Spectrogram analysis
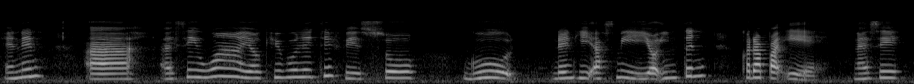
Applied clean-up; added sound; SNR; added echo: none; none; none; none.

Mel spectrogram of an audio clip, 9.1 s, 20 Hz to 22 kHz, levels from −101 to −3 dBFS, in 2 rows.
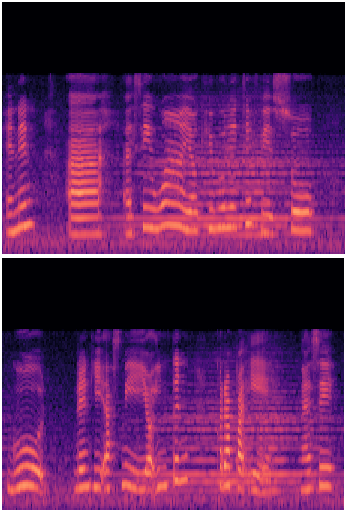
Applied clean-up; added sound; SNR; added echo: none; Bowed string instrument; 12 dB; none.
